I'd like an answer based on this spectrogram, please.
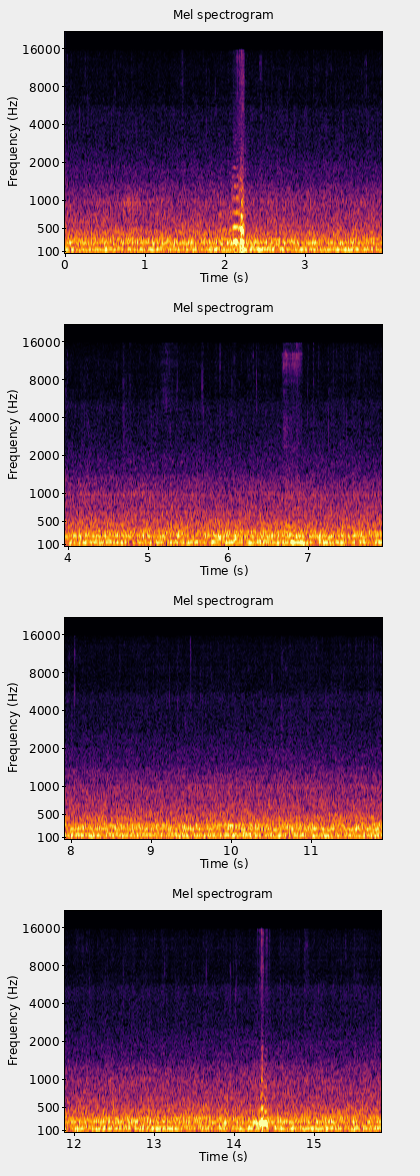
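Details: Steady low buzzing drone of honey bees inside a healthy hive at the brood frame, with workers venting, beeping and building comb; two sharp clicks stand out near the start and end above the continuous hum.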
